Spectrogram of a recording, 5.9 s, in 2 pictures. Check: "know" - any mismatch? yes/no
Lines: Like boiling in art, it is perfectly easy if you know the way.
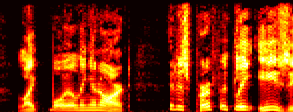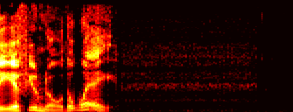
no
